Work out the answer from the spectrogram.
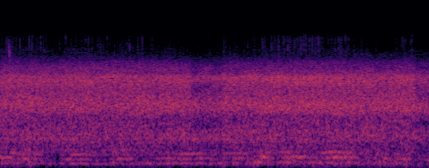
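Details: Continuous hissing static and broadband hum run throughout, with no animal calls.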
